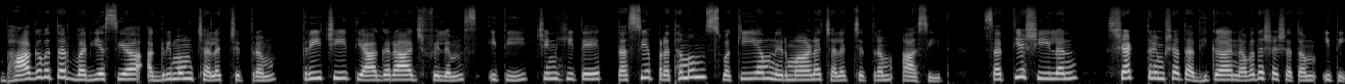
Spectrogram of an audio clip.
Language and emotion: Sanskrit, neutral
